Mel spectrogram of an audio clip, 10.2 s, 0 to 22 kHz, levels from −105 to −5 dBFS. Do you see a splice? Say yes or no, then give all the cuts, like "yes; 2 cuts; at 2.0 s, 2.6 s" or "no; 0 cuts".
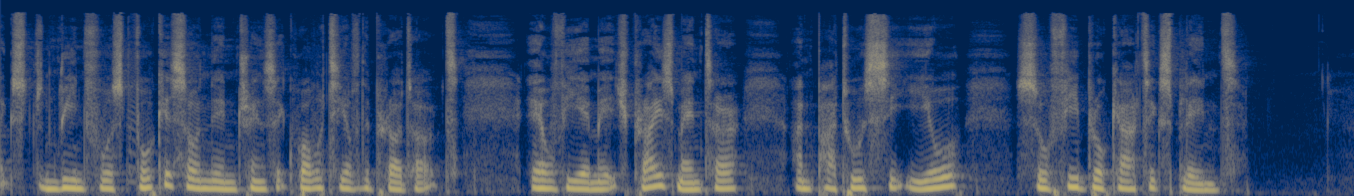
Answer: no; 0 cuts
